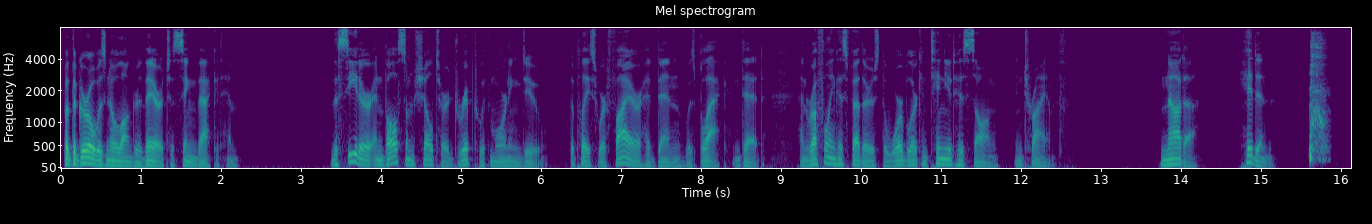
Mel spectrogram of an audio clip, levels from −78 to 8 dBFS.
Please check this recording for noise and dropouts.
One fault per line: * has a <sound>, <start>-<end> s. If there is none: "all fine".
* has a cough, 15.6-15.9 s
